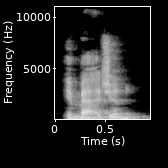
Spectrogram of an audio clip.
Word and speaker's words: imagine: Words ending in ine can have different pronunciations. All of these have the sound in. Imagine, examine, engine, discipline, feminine, and masculine.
